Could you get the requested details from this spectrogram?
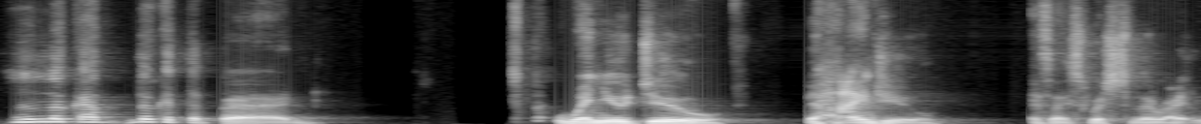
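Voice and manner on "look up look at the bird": put-on old crone voice. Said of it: "She says".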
